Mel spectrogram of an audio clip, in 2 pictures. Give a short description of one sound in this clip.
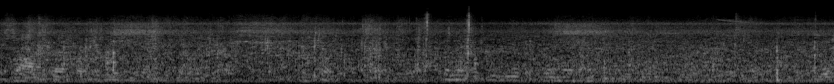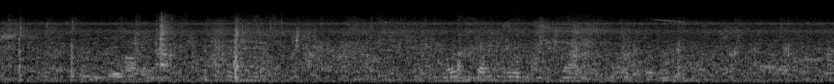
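Monkeys chew and squelch on a banana.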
